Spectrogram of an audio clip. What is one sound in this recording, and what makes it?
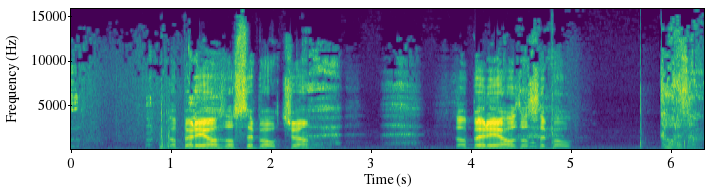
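A man cries out in pain.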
